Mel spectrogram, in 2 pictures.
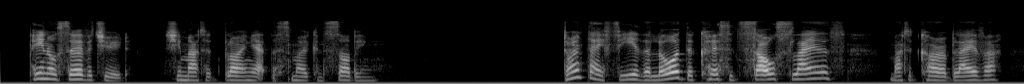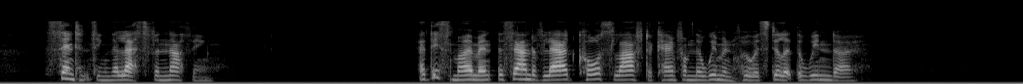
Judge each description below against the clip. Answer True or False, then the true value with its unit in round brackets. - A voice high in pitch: True (205 Hz)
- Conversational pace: False (130 wpm)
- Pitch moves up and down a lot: False (2.7 semitones)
